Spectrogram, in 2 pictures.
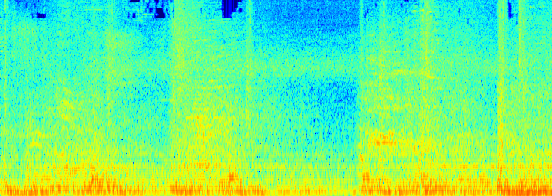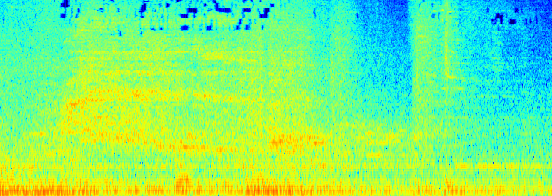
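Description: Magic spells blast, crackle and whoosh in a fierce fight.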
